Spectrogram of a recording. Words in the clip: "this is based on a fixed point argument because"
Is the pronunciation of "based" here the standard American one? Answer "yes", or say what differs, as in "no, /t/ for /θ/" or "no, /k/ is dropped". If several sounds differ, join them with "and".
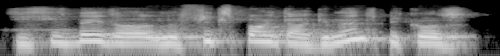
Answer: no, /s/ is dropped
